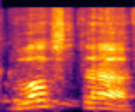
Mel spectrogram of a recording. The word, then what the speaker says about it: Gloucester: to be what glad Chester right now is Gloucester for Christ's sake I don't even know I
